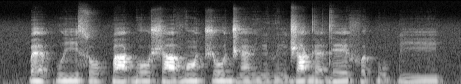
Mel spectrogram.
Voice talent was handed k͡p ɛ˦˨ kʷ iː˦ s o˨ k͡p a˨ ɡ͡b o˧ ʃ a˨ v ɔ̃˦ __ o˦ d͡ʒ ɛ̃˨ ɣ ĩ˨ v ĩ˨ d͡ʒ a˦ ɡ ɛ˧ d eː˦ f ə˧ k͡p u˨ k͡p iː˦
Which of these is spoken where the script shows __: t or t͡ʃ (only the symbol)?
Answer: t͡ʃ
